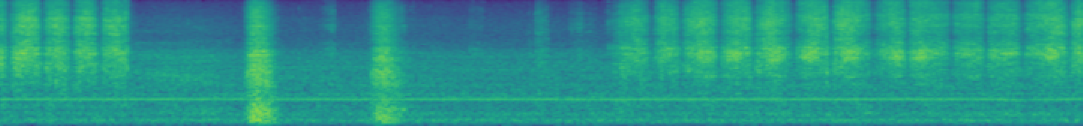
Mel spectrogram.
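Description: A file and sandpaper rub across a wooden flintlock rifle stock from a Kibler Woodsrunner muzzleloader kit. Quick rhythmic back-and-forth scraping is heard up close, with a pause broken by two heavier strokes, then steady rapid sanding resumes.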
